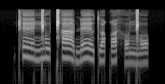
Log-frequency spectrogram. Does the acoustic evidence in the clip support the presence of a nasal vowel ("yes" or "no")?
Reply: no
